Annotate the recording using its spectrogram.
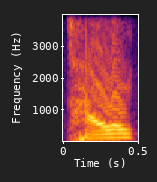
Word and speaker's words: Tyler: First name is Tyler, T-Y-L-E-R, and I'm calling with Cardiff. It's spelled C-A-R-D-I-F-F, as in Frank Frank.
